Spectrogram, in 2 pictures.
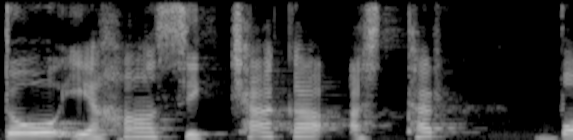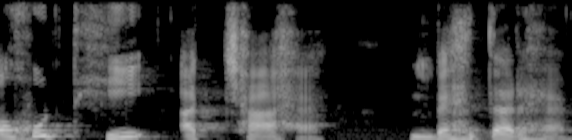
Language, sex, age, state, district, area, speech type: Hindi, male, 30-45, Bihar, Begusarai, rural, spontaneous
